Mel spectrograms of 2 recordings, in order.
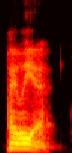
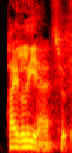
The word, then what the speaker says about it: Pylea: And you've mentioned, how do I say it? Pylea? Is that how you said it? Or Pylea. – Pylea. – It's named after a plant.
